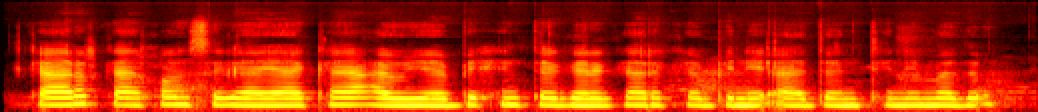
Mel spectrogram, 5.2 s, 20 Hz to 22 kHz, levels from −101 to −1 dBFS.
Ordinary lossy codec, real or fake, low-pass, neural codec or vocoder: none; real; 19.8 kHz; none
